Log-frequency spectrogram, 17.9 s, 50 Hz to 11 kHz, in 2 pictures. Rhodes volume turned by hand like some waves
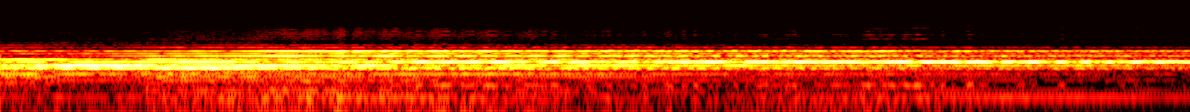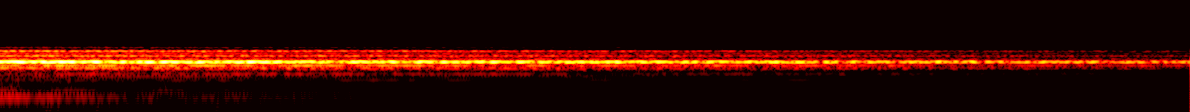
0:00.0 0:13.4

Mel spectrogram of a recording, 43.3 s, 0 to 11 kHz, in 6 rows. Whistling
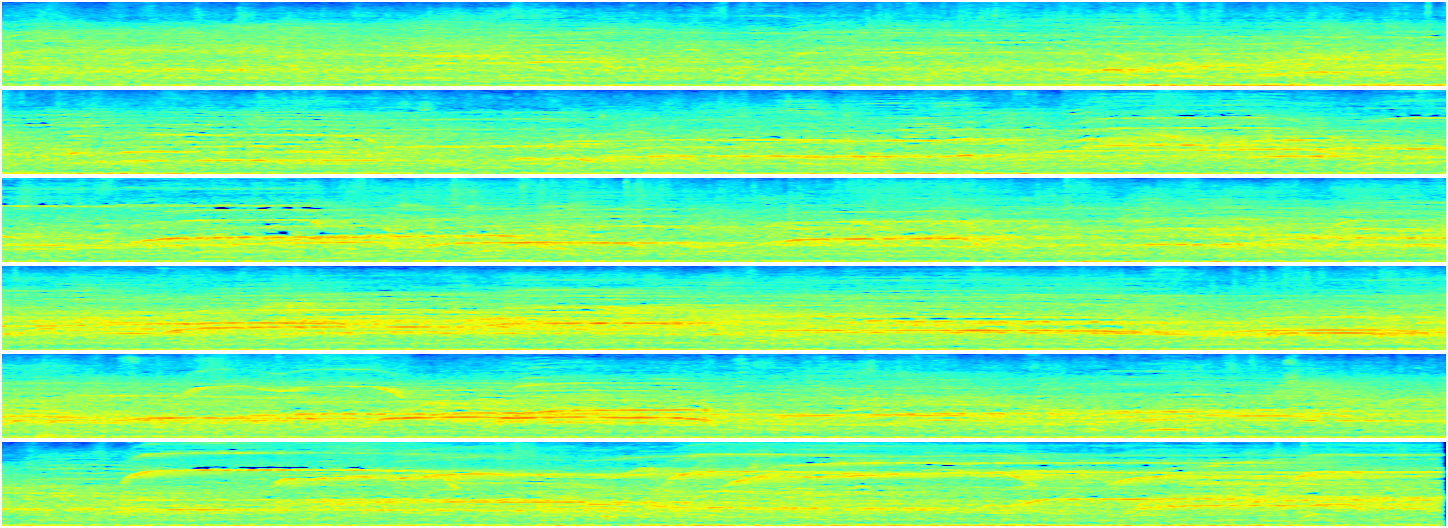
0:14.1 0:16.1, 0:29.8 0:31.6, 0:36.7 0:43.3

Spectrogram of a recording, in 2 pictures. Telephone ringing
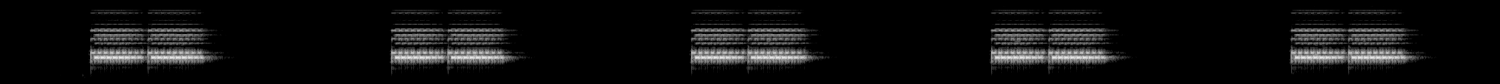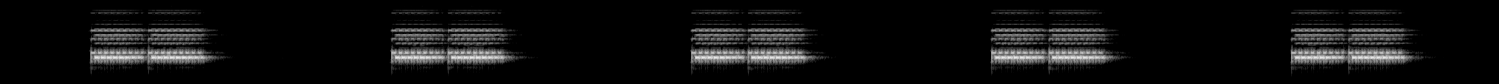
0:00.9 0:02.2, 0:03.9 0:05.2, 0:06.9 0:08.2, 0:09.9 0:11.2, 0:12.9 0:14.1, 0:15.9 0:17.2, 0:18.9 0:20.2, 0:21.9 0:23.3, 0:24.9 0:26.2, 0:27.9 0:29.3

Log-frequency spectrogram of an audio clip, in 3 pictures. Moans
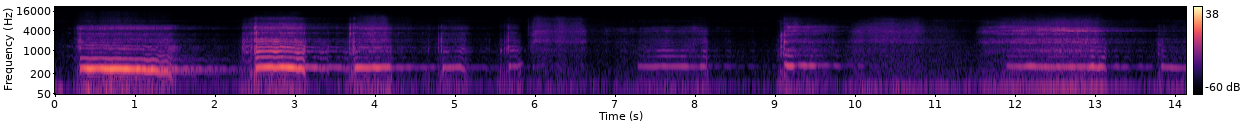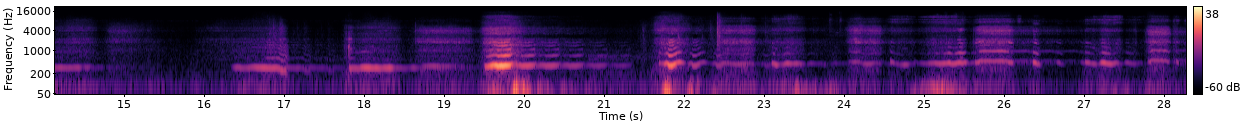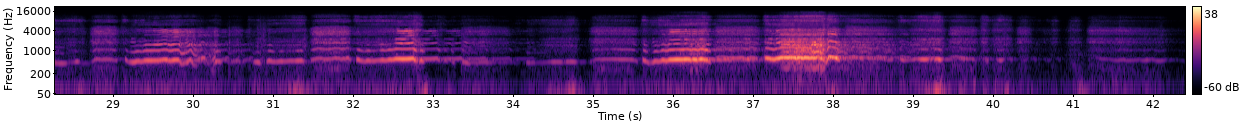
0:16.4 0:42.3

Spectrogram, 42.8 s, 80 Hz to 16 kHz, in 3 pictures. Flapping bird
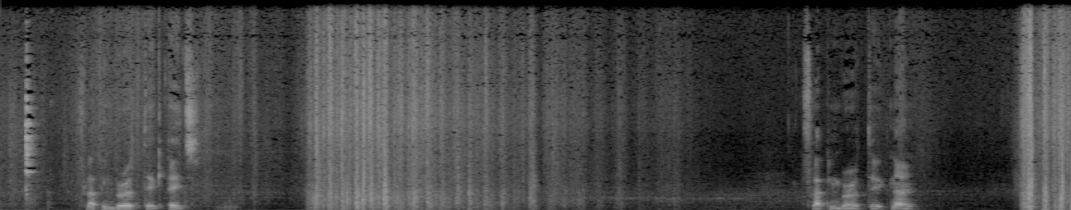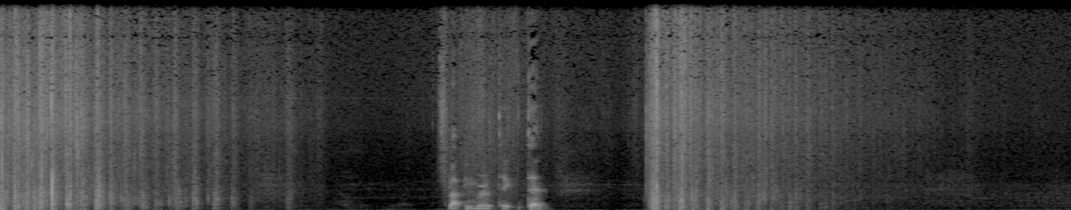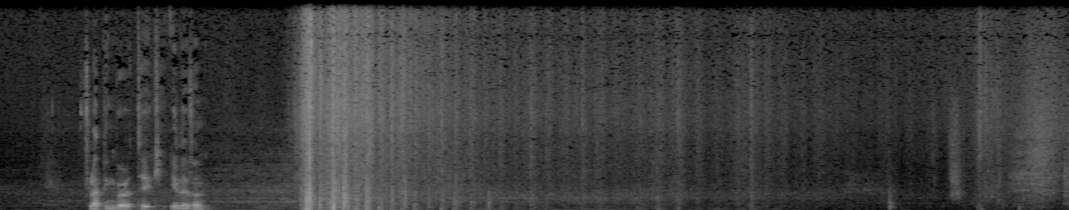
0:04.0 0:09.0, 0:13.6 0:18.3, 0:22.9 0:25.9, 0:32.5 0:39.2

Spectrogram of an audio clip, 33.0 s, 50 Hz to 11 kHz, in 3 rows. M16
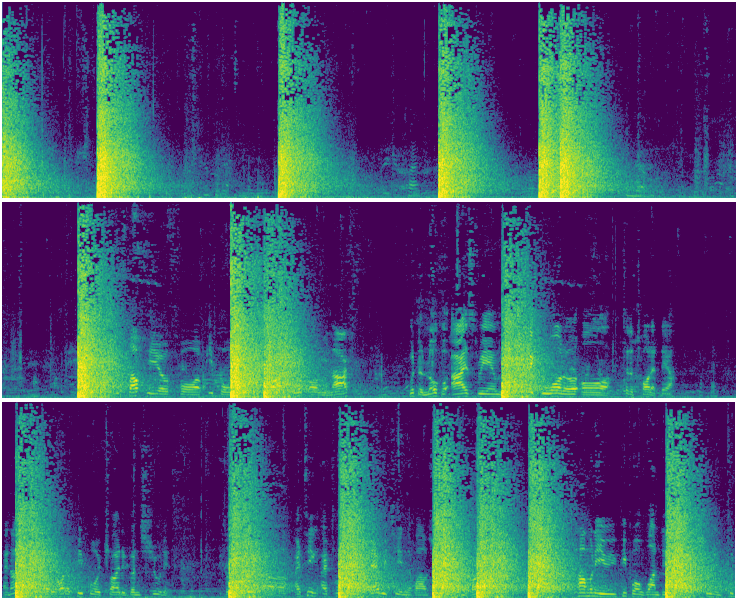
0:00.0 0:02.7, 0:04.1 0:05.9, 0:06.5 0:09.6, 0:12.1 0:13.6, 0:14.3 0:16.3, 0:18.4 0:19.9, 0:22.0 0:23.7, 0:25.3 0:33.0

